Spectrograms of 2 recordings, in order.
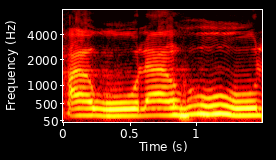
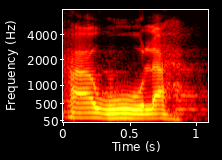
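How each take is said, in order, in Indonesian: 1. Kata ini berakhir dengan vokal u pendek. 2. Kata ini berakhir tiba-tiba pada konsonan h.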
